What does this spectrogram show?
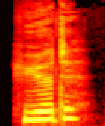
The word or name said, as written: hyrde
